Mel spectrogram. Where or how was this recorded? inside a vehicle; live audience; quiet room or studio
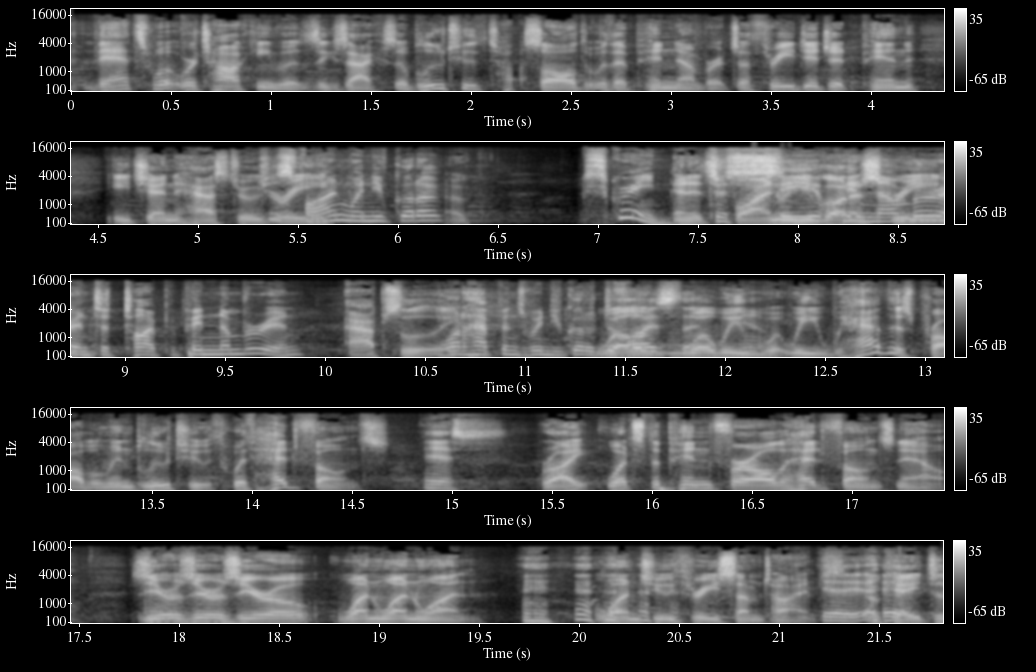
live audience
